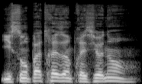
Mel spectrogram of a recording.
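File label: battle, French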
